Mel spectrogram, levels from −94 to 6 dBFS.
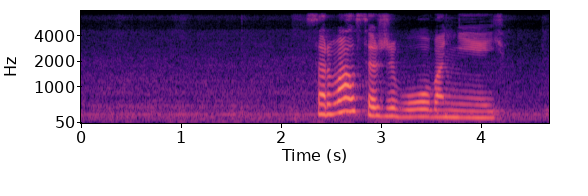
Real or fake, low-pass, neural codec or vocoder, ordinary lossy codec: real; 7.2 kHz; none; Opus, 64 kbps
